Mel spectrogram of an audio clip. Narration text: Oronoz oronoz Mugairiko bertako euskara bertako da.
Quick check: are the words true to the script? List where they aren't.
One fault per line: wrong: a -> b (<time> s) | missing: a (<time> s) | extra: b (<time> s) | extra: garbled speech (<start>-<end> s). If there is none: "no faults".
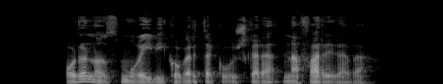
missing: oronoz (1.1 s)
wrong: bertako -> nafarrera (2.9 s)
